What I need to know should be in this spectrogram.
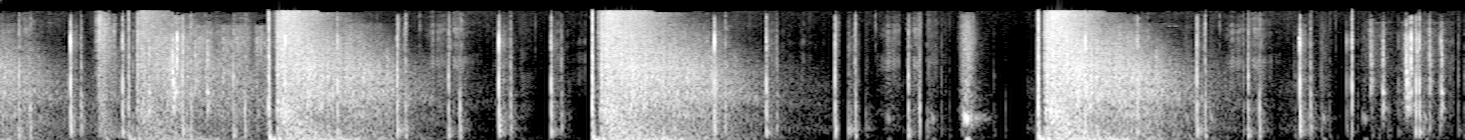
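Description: Quick footsteps thud across hollow wooden boards.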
